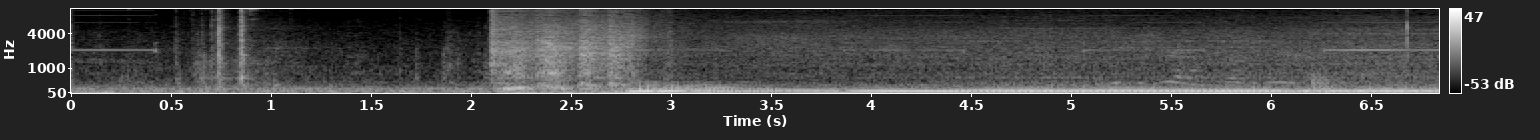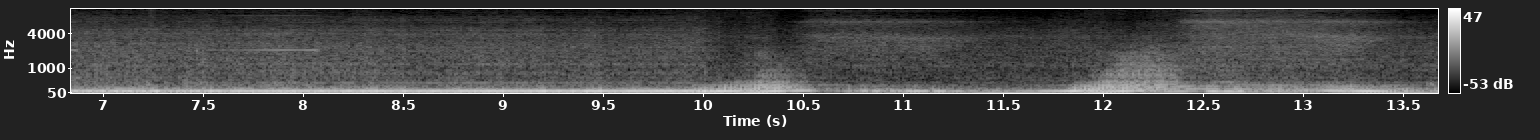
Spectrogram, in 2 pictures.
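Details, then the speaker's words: Manual Toyota Tacoma with a Rotrex supercharger kit, just given fresh supercharger fluid and a new filter. It cranks and catches into a deep, loud drone, and blips bring the bypass valve whoosh. The exhaust is too loud and raspy, before a resonator is added. "Just took it for a quick drive in the parking lot. It's too loud. Too loud, we don't like it."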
